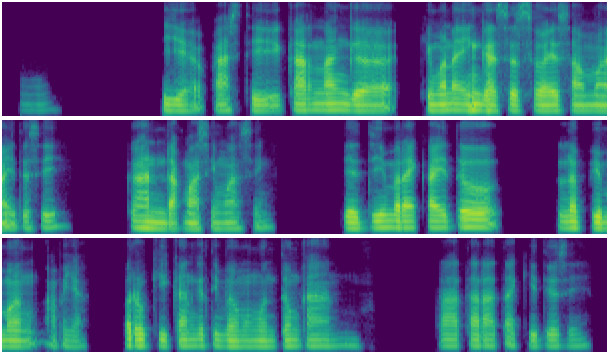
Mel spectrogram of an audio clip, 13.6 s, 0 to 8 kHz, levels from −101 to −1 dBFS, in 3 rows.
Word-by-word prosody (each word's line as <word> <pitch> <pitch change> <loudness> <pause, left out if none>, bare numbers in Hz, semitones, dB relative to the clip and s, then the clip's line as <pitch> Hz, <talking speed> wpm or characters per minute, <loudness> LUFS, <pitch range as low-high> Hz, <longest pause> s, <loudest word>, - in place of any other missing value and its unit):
Mmm. 110 0 -26 0.9
Iya 105 -1 -2
pasti, 110 0 -3 0.2
karena 115 +1 +3
enggak, 105 -2 +3 0.4
gimana 110 0 +3
ya 110 - +1
enggak 105 -2 +5
sesuai 105 0 +3
sama 105 -1 -1
itu 120 - -7
sih, 125 +1 -3 0.6
kehendak 110 -4 +3
masing-masing. 110 +3 -4 0.6
Jadi 110 +2 +2
mereka 120 0 +4
itu 125 - +2 0.7
lebih 115 -1 +3
meng 110 -1 +1 0.2
apa - - -12
ya, 110 - -13 0.3
merugikan 115 -1 -1
ketimbang 115 -2 -3
menguntungkan. 115 +1 -5 0.8
Rata-rata 115 -1 -4
gitu 115 0 -8
sih. 115 +1 -16
110 Hz, 120 wpm, -22 LUFS, 110-115 Hz, 0.9 s, enggak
